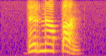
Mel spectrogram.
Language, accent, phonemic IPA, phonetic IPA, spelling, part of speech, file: Armenian, Eastern Armenian, /dərnɑˈpɑn/, [dərnɑpɑ́n], դռնապան, noun, Hy-դռնապան.ogg
- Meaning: 1. doorkeeper, porter, usher 2. yardman, yard cleaner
